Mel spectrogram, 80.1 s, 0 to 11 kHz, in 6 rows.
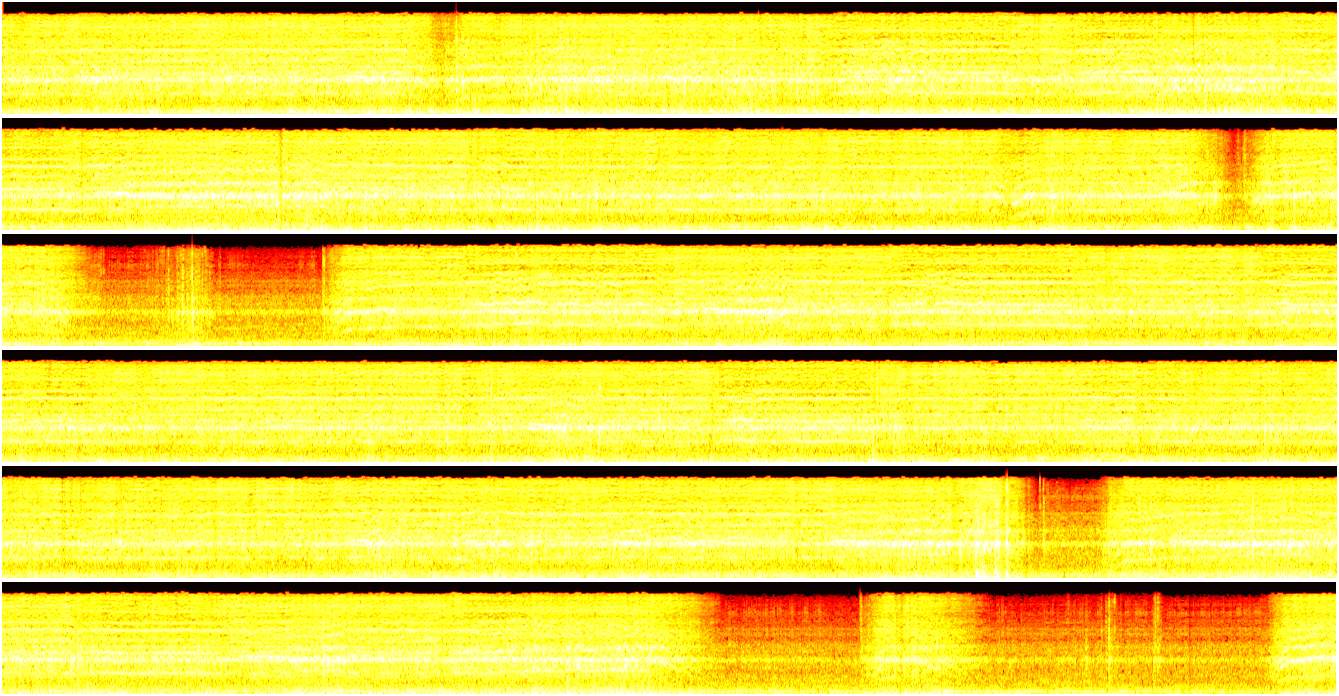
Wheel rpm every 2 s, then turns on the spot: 160, 150, 130, 160, 160, 160, 160, 160, 160, 160, 160, 150, 130, 90, 10, 130, 160, 160, 160, 160, 160, 160, 160, 160, 160, 160, 160, 160, 160, 160, 160, 100, 110, 160, 160, 160, 100, 30, 20, 30.
none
